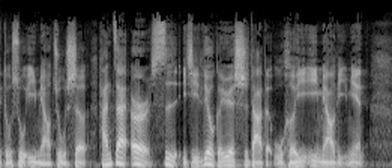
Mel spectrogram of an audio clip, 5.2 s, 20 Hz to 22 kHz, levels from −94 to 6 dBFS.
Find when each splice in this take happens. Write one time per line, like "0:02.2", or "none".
0:01.3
